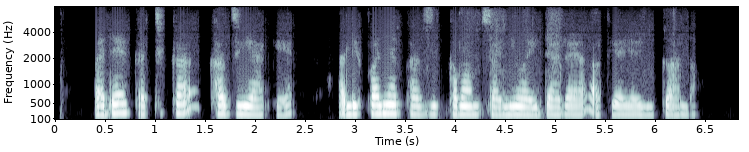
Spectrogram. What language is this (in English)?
Swahili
